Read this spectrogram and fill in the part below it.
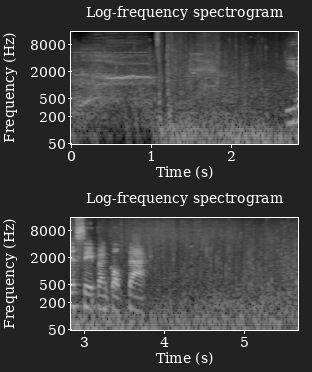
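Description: Fire roars with a low rumble.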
